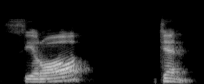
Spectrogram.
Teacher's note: یہاں پہ الف سے پہلے را پر زبر ہے تو یہ پر حرف ہے، اس لیے الف کو بھی ہم پر پڑھیں گے۔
